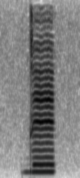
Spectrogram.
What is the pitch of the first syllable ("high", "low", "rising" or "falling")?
high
